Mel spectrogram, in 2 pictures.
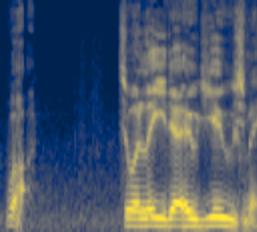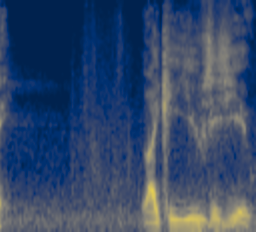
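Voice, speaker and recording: A man playing a weary, defiant rebel in a video game, a gravelly voice and a dry, sardonic manner. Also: deep voice, big pitch swings, takes it slowly, full character voice. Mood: defiant, scornful. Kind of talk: dramatic video game acting.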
